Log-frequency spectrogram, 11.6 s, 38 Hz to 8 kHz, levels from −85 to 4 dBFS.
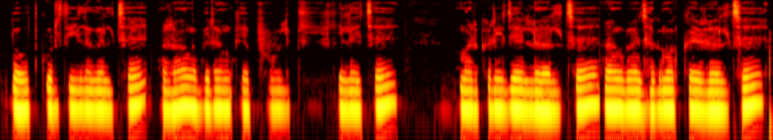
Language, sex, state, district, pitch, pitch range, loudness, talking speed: Angika, male, Bihar, Begusarai, 130 Hz, 125-135 Hz, -22 LUFS, 105 wpm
